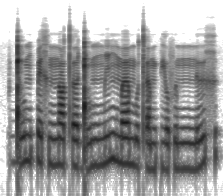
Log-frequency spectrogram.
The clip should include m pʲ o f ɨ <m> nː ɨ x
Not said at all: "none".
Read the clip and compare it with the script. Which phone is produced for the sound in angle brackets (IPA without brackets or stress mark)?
m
